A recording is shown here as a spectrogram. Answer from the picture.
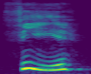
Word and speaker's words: phi: As in, if you want to pass the class, pay the fee.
